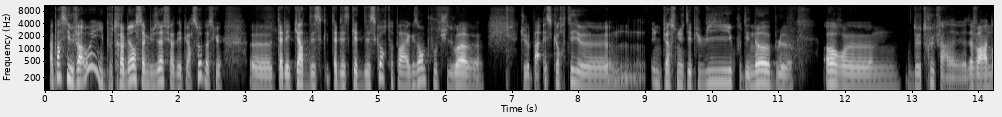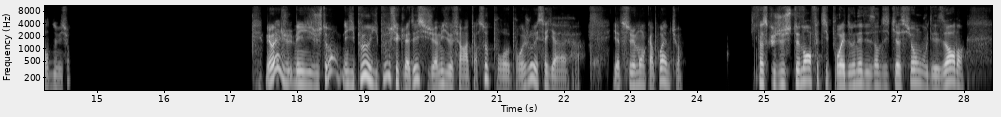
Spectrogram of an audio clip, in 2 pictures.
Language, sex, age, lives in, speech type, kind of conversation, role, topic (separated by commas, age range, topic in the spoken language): French, male, 20-24, France, conversation, unstructured, none, Aimez-vous davantage les soirées jeux de rôle ou les soirées quiz ?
